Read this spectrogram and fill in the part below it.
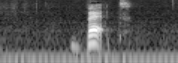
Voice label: "bet", anglais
